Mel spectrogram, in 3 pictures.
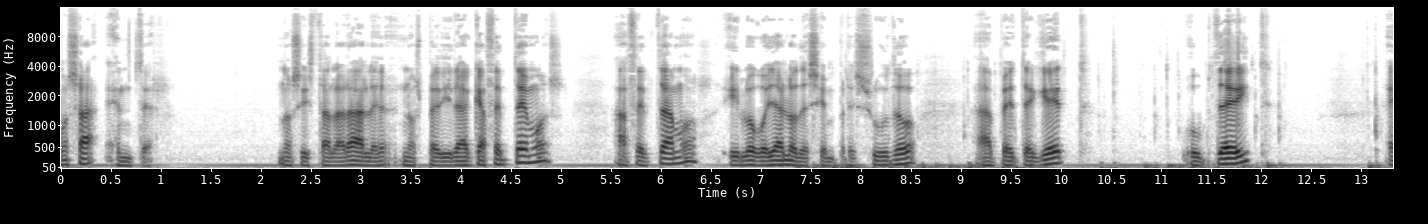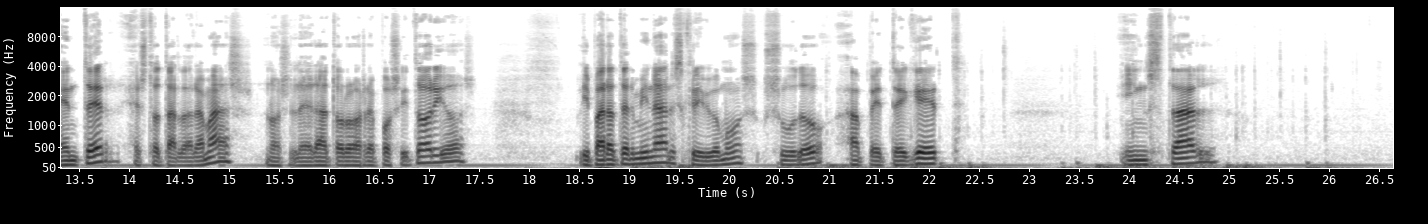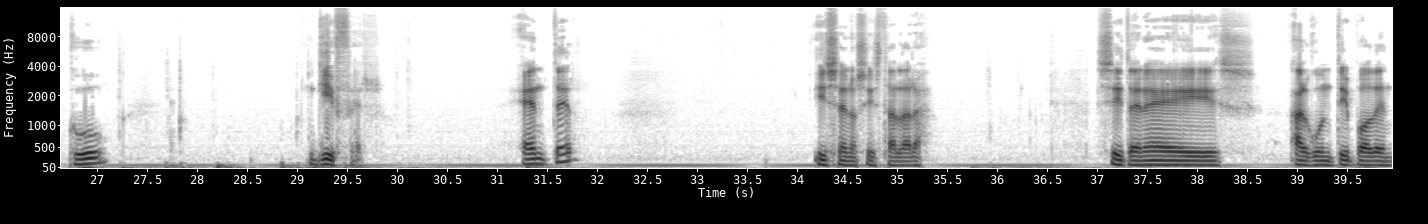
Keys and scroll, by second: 0.1 Return, 7.5-13.3 typing, 19.0-25.9 typing, 27.0-30.2 typing, 31.5 Return.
